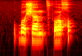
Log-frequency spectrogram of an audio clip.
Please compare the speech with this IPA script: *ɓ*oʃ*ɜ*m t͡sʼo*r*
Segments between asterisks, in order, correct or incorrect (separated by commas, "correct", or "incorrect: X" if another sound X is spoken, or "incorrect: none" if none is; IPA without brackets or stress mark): correct, correct, incorrect: χ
